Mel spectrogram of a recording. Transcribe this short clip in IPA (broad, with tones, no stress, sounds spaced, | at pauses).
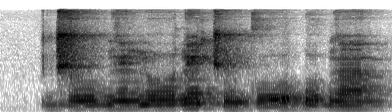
d͡ʒ oː˧ ɡ ɛ̃˧ n oː˧ ɗ ɛ̃˦ t͡ʃ ũ˨ k oː˨˦ ɓ o˦ ɡ ã˦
